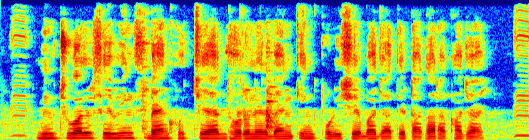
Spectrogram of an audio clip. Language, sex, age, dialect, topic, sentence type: Bengali, male, 25-30, Standard Colloquial, banking, statement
